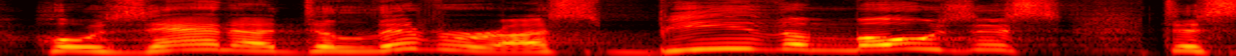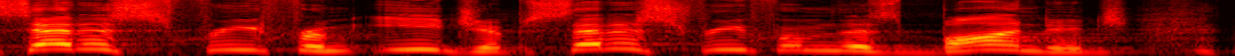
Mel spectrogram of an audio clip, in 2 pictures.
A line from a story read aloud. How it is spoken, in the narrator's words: the people shouting out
